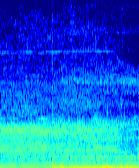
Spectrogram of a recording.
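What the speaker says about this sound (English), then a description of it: "oh yeah, you're drilling just fine" A power drill with a freshly sharpened bit drills a hole, a low grinding drone that steps up sharply and stays loud and close.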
